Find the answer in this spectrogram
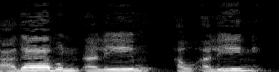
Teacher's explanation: فالشاهد أن المنون يسلب التنوين، لأن التنوين ينقله إلى السكون، وإحنا نروم حركة، نحن نروم إيه حركة، إحنا نريد بالروم أن ننبه إلى حركة هذا الموقوف عليه، فالتنوين يلحقنا بالسكون، فنحن نحذف التنوين ونروم كأنها ضمة واحدة، عذاب أليم أو أليم.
